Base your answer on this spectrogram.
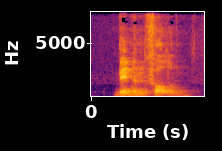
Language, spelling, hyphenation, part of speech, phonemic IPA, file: Dutch, binnenvallen, bin‧nen‧val‧len, verb, /ˈbɪnə(n)vɑlə(n)/, Nl-binnenvallen.ogg
- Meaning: 1. to drop in (especially unannounced) 2. to invade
